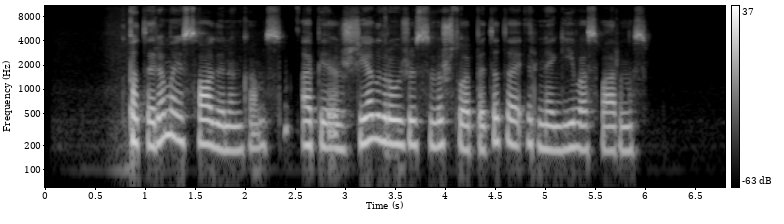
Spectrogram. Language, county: Lithuanian, Vilnius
